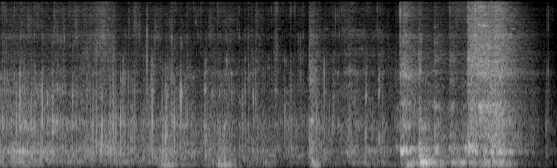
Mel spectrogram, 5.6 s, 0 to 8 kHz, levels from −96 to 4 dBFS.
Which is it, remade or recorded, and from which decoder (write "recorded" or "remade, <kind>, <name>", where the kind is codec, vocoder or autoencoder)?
remade, codec, SNAC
